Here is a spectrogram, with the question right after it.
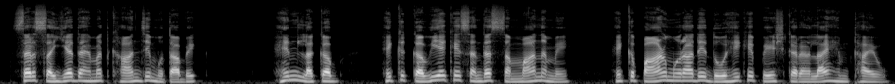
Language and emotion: Sindhi, neutral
